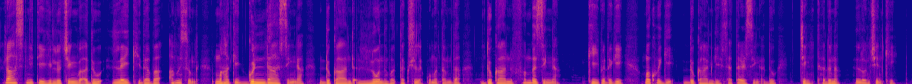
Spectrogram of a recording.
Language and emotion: Manipuri, fearful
